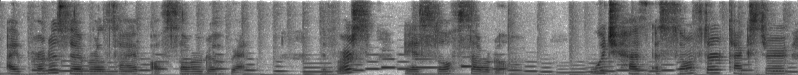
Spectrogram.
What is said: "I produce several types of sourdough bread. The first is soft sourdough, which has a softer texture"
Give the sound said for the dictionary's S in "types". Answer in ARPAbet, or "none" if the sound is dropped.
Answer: none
